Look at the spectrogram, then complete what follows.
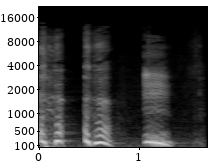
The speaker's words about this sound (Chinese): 说天黑的时候路过一个一家人家，路过一个小区的时候，对面过来一个肌肉猛男，然后开始咳嗽，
